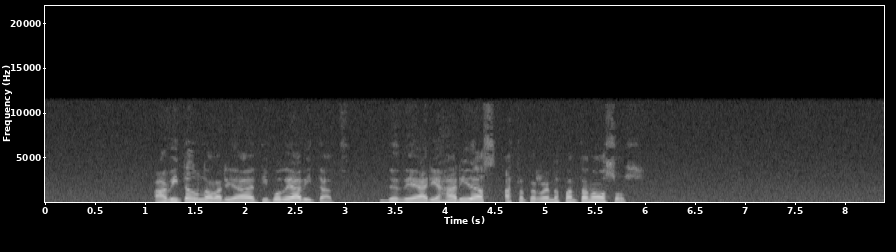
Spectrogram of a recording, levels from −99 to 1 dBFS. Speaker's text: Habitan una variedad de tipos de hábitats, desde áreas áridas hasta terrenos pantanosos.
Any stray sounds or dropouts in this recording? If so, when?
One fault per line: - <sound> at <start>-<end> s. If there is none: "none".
none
